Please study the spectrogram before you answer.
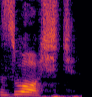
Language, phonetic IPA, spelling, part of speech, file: Polish, [zwɔɕt͡ɕ], złość, noun / verb, Pl-złość.ogg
